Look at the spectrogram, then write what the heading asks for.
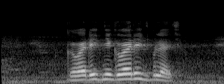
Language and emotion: Russian, neutral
